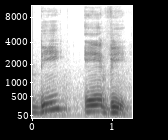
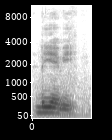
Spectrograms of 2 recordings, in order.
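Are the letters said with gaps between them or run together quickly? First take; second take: with gaps; run together. First: The letters are separated by short pauses. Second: The letters run together quickly without pauses. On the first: The letters are written with abbreviation marks. "थोड़ा सा gap देंगे, अवरोध करेंगे" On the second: The letters are written without abbreviation marks. "Speed में बोल देते हैं"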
